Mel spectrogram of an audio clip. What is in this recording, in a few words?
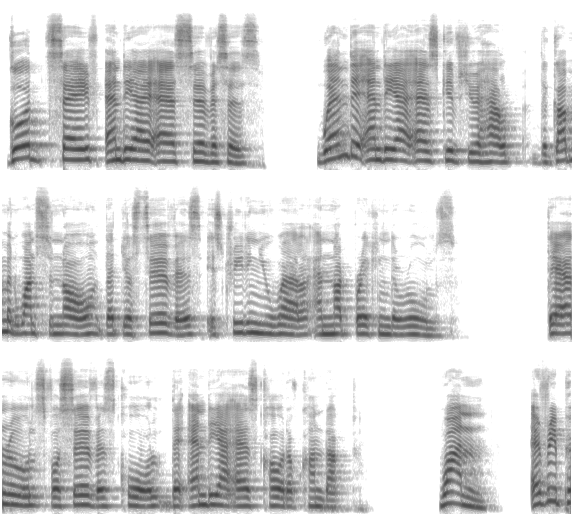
English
